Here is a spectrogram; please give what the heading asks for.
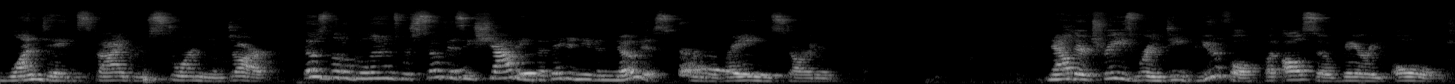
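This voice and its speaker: Animated, slow-paced woman reading to preschoolers. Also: mid-range voice, recorded from a distance. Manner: expressive, simple explanatory way of talking to small children. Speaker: children's librarian leading a preschool storytime. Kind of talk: reading a picture book aloud to young children, pausing to ask questions. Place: large carpeted indoor library meeting room. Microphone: distant camera microphone. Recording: roomy, picked up from across the room.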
